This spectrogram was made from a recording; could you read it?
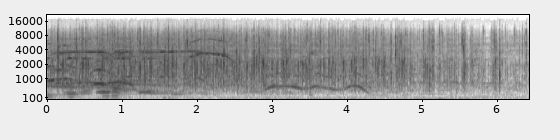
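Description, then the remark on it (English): A crowd applauds bluegrass banjo player J.D. Crow steadily for several seconds, a dense wash of clapping with scattered whistles and cheers rising and falling over it, holding fairly loud throughout. “J.D. Crow, a nice hand for J.D.”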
